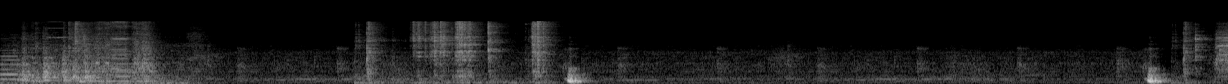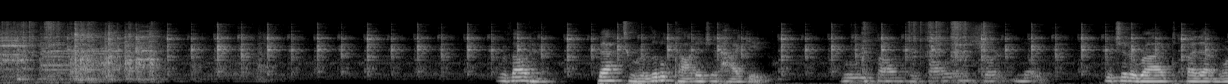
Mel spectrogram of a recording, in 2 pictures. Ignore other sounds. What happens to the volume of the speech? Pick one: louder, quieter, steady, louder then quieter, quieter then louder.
quieter then louder.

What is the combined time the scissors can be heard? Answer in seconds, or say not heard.
5 s.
